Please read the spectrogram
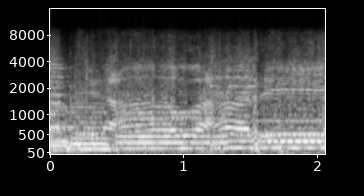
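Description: Live band music: sustained melodic notes over a steady low line, with one wavering note a little after a second in.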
